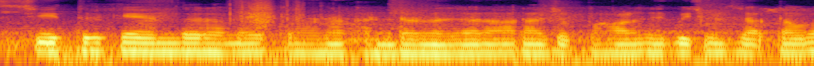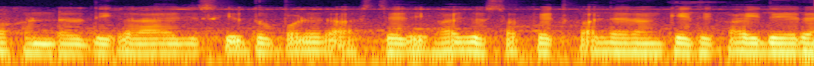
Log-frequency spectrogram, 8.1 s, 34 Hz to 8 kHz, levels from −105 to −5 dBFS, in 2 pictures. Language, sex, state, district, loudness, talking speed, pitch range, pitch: Hindi, male, Andhra Pradesh, Guntur, -15 LUFS, 280 wpm, 105-115 Hz, 110 Hz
